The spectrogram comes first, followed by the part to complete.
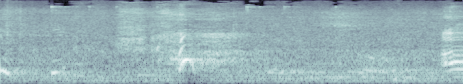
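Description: A woman's laughing squeals: a short high cry at the start and a sharp rising squeal about a second in, heard in a large echoing hall.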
